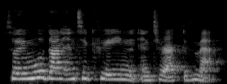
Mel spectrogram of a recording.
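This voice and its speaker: A teenage female student presenter delivering a rehearsed startup pitch at a competition. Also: quick pace.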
